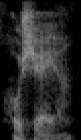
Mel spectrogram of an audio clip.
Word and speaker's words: Hosea: in the book of Hosea actually pronounced HOSA chapter 1 we get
